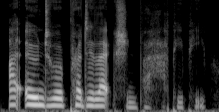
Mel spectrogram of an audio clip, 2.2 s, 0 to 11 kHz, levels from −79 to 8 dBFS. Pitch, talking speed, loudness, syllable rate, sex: 185 Hz, 220 wpm, -16 LUFS, 7.0 syllables/s, female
